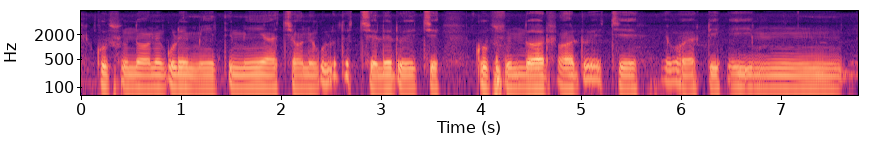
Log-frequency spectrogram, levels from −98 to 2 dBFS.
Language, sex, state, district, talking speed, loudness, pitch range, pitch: Bengali, male, West Bengal, Dakshin Dinajpur, 130 wpm, -20 LUFS, 100-105 Hz, 100 Hz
